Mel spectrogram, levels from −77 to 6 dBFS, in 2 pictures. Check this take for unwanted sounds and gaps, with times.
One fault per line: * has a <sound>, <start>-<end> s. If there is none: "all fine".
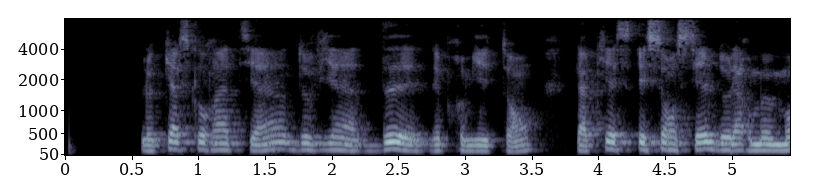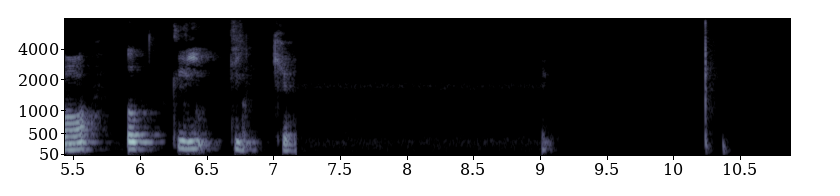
all fine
